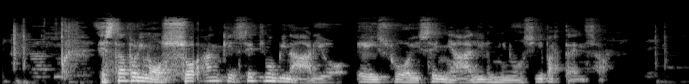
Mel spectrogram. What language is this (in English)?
Italian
